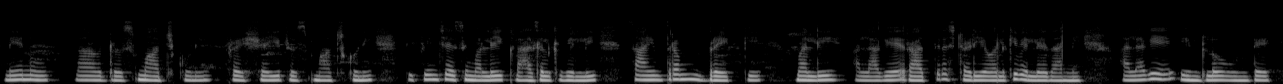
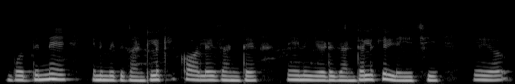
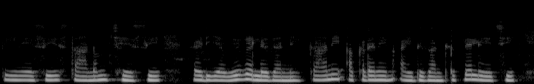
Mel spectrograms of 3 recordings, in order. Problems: none marked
